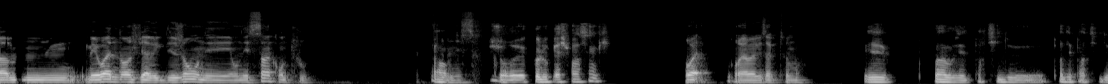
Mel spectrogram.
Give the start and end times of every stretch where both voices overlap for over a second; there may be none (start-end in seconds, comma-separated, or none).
none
